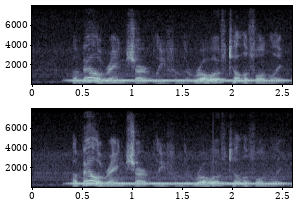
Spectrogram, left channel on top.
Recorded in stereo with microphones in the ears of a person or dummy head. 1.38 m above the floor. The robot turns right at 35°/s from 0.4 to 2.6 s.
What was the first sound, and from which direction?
A man speaking, 40° right.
